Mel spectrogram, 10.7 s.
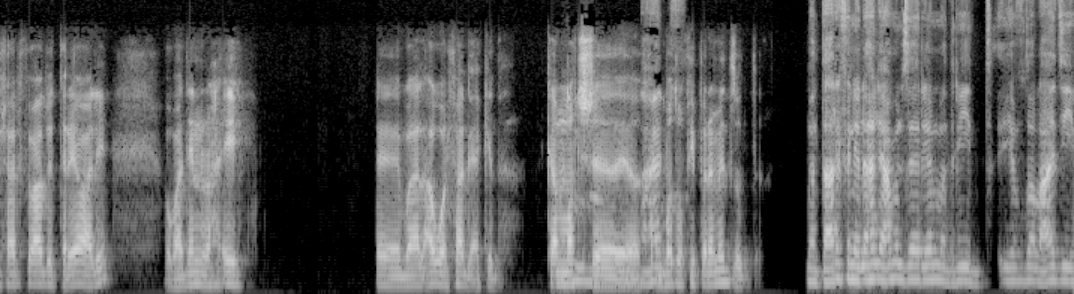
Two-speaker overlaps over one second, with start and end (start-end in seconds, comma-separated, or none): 5.5-6.8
